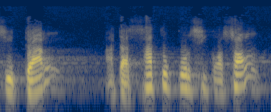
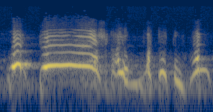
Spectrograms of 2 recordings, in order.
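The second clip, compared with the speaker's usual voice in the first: awestruck. Retold or imitated. Preacher marvelling to God at a huge palace, awestruck. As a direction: cry out high at the sheer size.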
